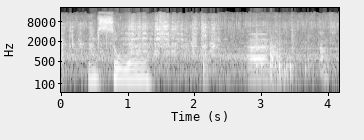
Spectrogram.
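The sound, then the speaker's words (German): Sauce is stirred with water in a pot with scraping, swishing strokes and light metallic clinks of a utensil, while a voice speaks briefly in between and a faint sizzle runs underneath. “dann kann man das mit dem Wasser ein bisschen verrühren.”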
